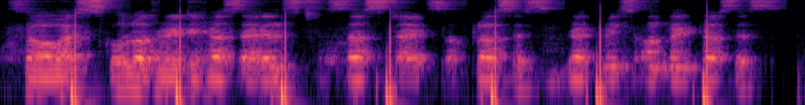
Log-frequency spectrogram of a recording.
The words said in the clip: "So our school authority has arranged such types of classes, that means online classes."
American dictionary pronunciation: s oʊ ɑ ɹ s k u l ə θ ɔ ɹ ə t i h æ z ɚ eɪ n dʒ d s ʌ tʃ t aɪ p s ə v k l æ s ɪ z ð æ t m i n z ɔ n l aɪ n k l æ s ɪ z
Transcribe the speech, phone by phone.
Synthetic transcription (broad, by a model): s oʊ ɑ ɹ s k u l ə t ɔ ɹ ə t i h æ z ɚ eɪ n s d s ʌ s t aɪ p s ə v k l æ s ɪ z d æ t m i n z ɔ n l aɪ n k l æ s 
